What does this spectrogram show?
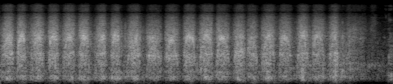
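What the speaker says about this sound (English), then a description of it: "Let me give it a wipe on the trousers." A metal lid, lettered on one face and found out in the open, is rubbed briskly against cloth trousers in a steady back-and-forth scrubbing rhythm, close and fairly loud, with about twenty quick strokes and no talking.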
